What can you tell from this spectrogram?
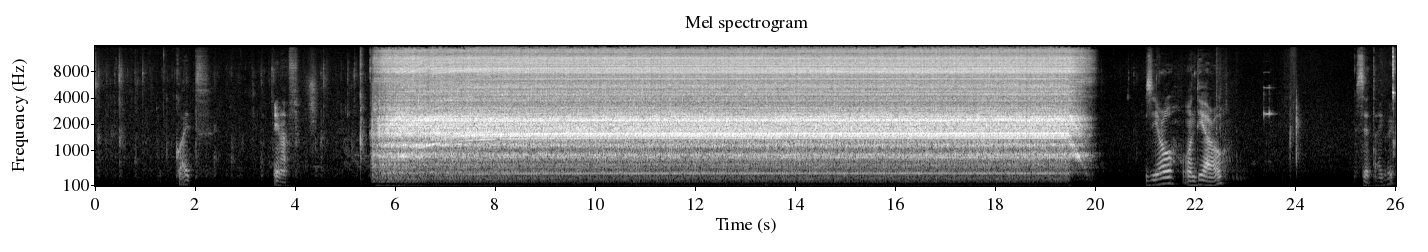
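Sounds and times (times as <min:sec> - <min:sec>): milling machine spindle whine: 0:05.5 - 0:20.0.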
